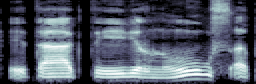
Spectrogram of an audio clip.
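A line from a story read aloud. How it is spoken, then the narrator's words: Deep bass voice. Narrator (Russian): пробасил он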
